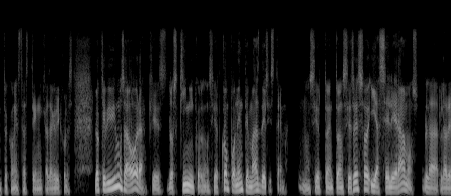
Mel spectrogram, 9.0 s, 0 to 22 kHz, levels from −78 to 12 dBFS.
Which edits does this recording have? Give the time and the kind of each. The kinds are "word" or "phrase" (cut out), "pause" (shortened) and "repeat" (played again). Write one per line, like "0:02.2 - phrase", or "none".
0:04.4 - phrase
0:05.3 - word
0:05.9 - pause
0:07.0 - word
